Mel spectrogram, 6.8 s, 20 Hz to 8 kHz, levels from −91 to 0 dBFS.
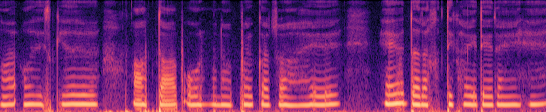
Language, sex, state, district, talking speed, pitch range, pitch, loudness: Urdu, female, Bihar, Kishanganj, 130 wpm, 220-235 Hz, 225 Hz, -17 LUFS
